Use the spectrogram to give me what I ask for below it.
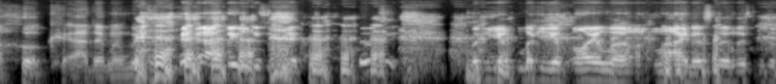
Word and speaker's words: Euler: with which is the Euler identity. Is that the correct pronunciation? – Yeah, Euler's identity, as in the identity belonging to Euler.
